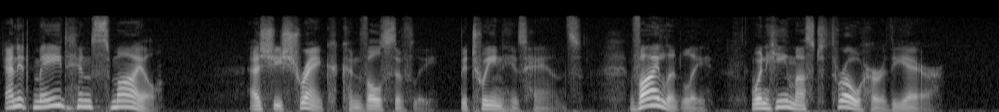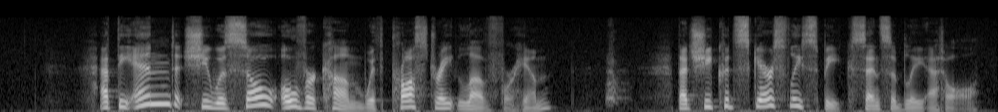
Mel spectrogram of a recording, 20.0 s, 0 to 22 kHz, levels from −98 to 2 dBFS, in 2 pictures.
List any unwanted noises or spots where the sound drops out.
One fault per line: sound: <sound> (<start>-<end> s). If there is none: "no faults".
sound: bark (16.1-16.3 s)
